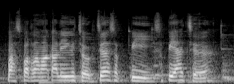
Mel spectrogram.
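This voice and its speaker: Seorang pria berusia dua puluhan asal Surabaya, mahasiswa, menjawab wawancara dengan lambat dan apa adanya. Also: male voice, sits high, fairly even intonation, fast, soft background music. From Surabaya, Indonesia. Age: 20s. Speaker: university student. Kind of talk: casual interview answers.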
